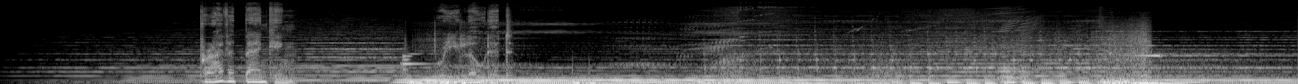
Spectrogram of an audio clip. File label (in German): werbung; volt vontobel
